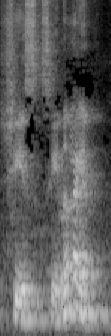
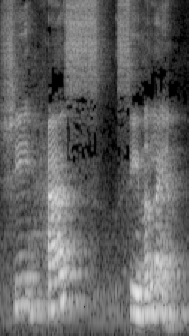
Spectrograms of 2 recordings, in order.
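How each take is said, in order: First: She has is shortened into one syllable. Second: She has is said as two full words. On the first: "ಶಿ ಹ್ಯಾಸ್ ನದ್ದು contraction ಶೀಸ್ ಅಂತ" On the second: "ಶಿ ಹ್ಯಾಸ್"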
